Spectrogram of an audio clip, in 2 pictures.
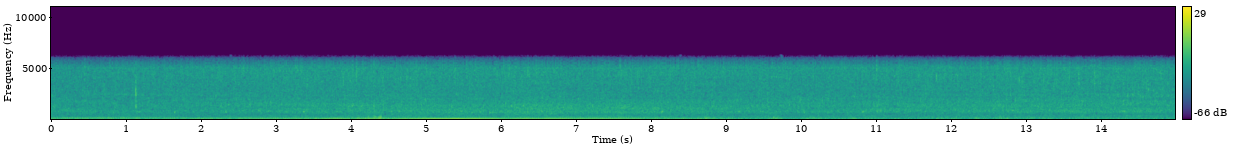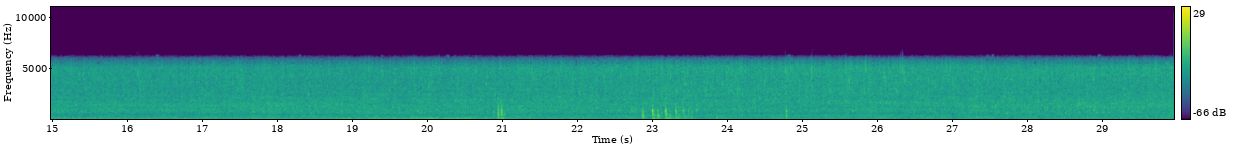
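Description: Water trickling and splashing steadily from a koi pond's rock waterfall, with a low rumble for the first several seconds and a few sharp knocks about three quarters of the way through.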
